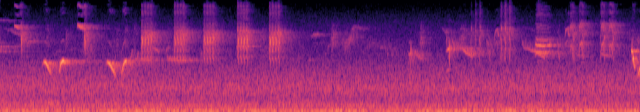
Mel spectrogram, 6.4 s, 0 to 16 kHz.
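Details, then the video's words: Eastern nightingale singing, recorded in 2024: varied song of thin rising whistles, short downslurred notes near the start and scattered sharp clicks and chirps, over a steady low rumbling background. "соловей восточный поёт песни Nightingale singing"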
